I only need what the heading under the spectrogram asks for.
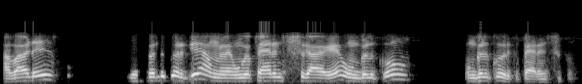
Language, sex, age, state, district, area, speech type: Tamil, male, 18-30, Tamil Nadu, Perambalur, urban, conversation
